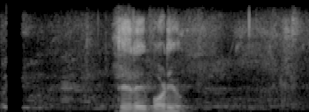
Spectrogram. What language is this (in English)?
Nepali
